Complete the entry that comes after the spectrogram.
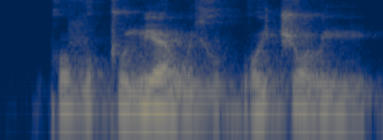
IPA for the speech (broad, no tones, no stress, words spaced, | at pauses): kovokɾumʲæ βui̯ɣuɡ͡boi̯ t͡ʃoli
